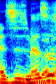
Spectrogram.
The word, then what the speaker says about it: Mesozoic: The Mesozoic, I think that's how you pronounce it. Mesozoic? – Mm-hmm. Mesozoic.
